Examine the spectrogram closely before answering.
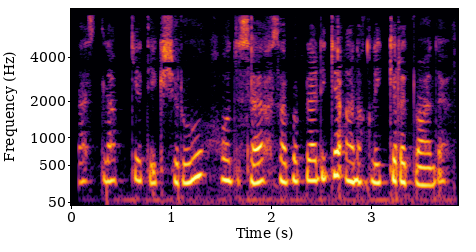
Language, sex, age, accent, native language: Uzbek, female, 18-24, Farg'ona, Uzbek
